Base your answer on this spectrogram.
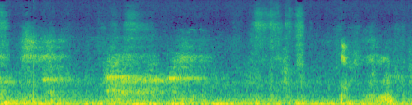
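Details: Pet fox Alice grumbles early in the morning, around eight, soon after waking: drawn-out, steady whining tones come in two long stretches, then a brief sharp note later, over soft breathy snorts and a low indoor hum.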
